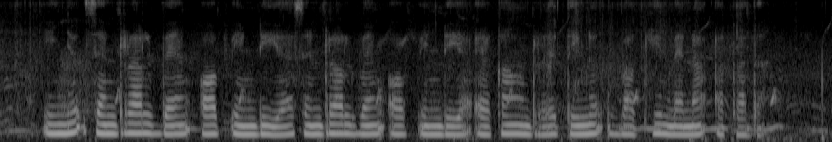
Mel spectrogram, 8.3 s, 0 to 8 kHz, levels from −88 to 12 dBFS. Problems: continuous background conversations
